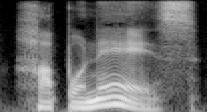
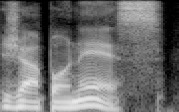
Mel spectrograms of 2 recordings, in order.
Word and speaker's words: japonés: So it's japonés, not japonés. It's alemán, not alemán.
